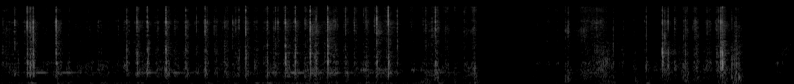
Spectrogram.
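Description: Fingertips type on the exposed switch stems of a bare mechanical keyboard, its keycaps removed and plastic switches set in a metal plate, held on a lap. A rapid stream of sharp, bright, clicky taps with almost no low end fills the clip, broken by two brief quiet gaps near the five- and seven-and-a-half-second marks.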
